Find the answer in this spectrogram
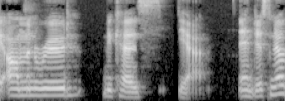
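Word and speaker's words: Amon Rûdh: hold on hold on isn't it in like Irish words that DH is a different pronunciation than yes I mean who says DH nobody right it's actually pronounced supposed to be pronounced th so not it's not Alan rude it's Alan Ruth but it honestly sounds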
